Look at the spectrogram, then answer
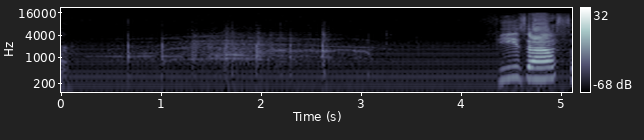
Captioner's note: audience cheering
